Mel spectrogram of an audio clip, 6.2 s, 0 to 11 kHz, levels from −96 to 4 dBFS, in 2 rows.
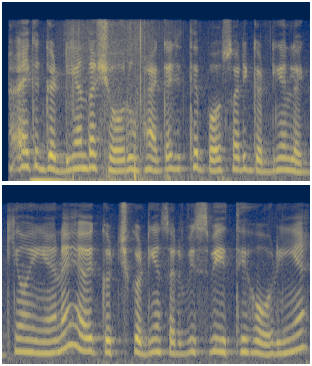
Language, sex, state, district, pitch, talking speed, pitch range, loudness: Punjabi, female, Punjab, Pathankot, 225 Hz, 215 wpm, 210-240 Hz, -19 LUFS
